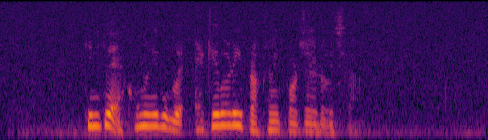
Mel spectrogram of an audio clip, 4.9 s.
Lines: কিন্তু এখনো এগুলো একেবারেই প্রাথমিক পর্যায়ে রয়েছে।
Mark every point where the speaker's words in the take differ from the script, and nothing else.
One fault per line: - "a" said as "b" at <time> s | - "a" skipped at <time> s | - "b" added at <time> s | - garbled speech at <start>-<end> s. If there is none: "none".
none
